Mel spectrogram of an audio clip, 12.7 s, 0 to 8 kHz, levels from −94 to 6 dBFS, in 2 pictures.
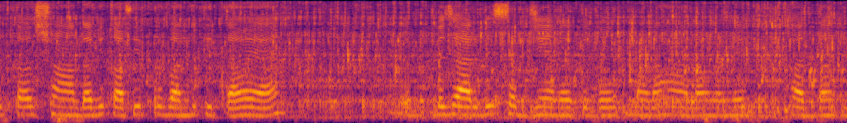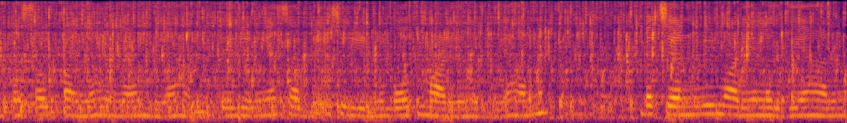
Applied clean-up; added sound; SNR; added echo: none; Liquid; 4 dB; none.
